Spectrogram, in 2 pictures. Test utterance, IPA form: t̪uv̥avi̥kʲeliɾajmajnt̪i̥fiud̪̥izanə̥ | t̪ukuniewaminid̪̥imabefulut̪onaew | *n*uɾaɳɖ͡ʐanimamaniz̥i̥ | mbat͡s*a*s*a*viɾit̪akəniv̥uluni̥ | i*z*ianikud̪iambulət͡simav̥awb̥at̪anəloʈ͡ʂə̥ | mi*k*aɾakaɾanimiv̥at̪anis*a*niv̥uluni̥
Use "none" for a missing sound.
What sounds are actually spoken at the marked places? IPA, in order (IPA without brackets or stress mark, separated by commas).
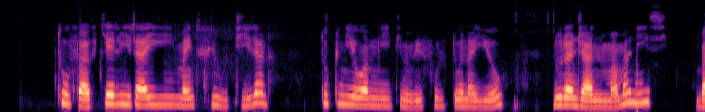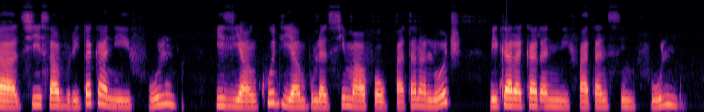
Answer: n, i, a, z, k, i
